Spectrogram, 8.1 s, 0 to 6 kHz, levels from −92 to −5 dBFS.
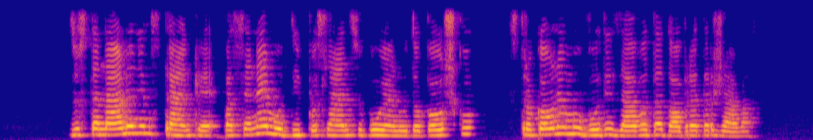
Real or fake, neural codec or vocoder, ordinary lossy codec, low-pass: real; none; none; 5.4 kHz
